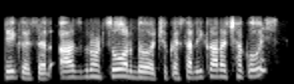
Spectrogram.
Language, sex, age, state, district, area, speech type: Kashmiri, male, 18-30, Jammu and Kashmir, Bandipora, rural, conversation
